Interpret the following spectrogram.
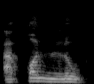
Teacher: Lam ketemu lam, yaitu aqlalu. Lam dan lamnya itu digabung, ditasydid menjadi aqallu. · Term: diidghamkan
